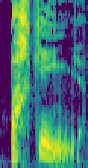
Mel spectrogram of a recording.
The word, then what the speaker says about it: parking: from English but still you should pronounce it the French way parking the parking okay and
